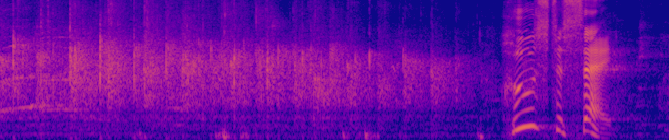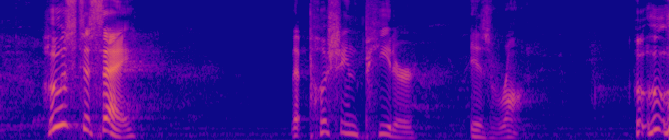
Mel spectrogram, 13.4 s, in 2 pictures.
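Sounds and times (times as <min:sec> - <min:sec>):
audience applause: 0:00.0 - 0:05.2
speech: 0:05.1 - 0:06.2, 0:07.2 - 0:08.1, 0:09.6 - 0:12.0, 0:13.1 - 0:13.3.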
